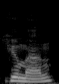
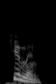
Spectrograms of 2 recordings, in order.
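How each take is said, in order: First: The second syllable has a full vowel, like man. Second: The second syllable has a weak, reduced vowel. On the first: The speaker calls it wrong. "Not human" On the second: The speaker calls it right. "It's human"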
